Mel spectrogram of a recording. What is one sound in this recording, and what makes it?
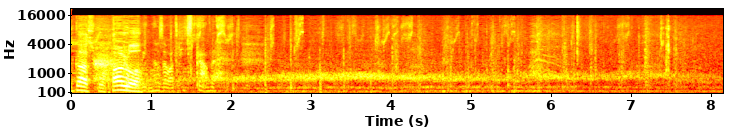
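Footsteps run over wet ground.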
